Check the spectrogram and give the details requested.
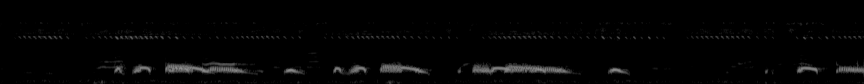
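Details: Luring recording of a spotted dove. The bird gives mellow, arching coos, alternating quick doubled notes with drawn-out falling ones, almost without pause. A shrill, steady hum sounds in the background.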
